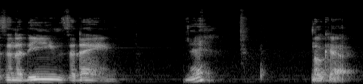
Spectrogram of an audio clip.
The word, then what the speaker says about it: Zinedine: It is pronounced it's pronounced Zinedine.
